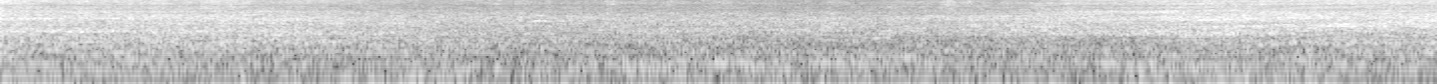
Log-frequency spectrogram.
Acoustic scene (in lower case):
street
